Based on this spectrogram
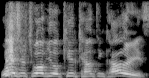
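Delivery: loud, shrill, outright yelling. Ranting about a parent making a twelve-year-old count calories, shouting. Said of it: "sorry, I'm shouting".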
